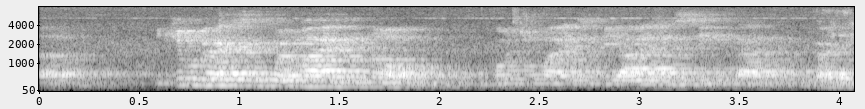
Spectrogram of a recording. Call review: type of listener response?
taking over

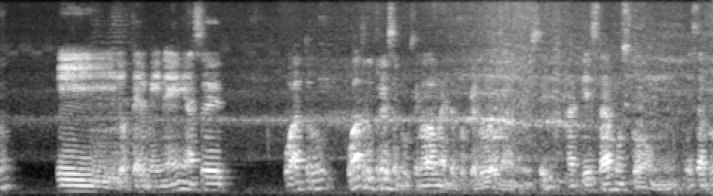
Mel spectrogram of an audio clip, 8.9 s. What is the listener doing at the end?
listening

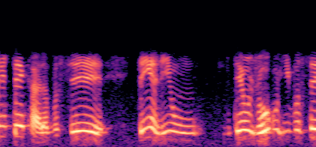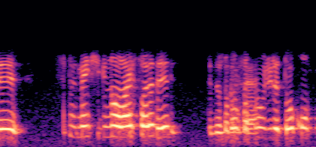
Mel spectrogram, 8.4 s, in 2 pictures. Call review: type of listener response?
listening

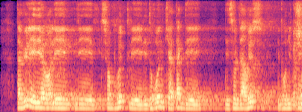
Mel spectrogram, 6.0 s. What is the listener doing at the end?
taking over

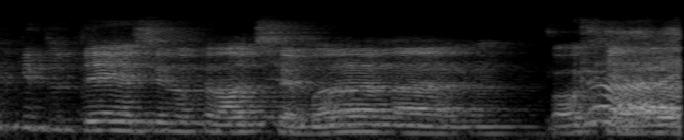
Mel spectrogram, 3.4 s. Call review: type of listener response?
taking over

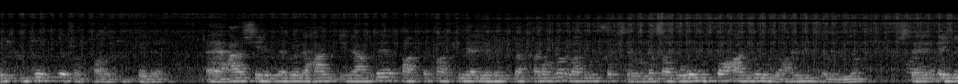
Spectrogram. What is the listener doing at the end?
listening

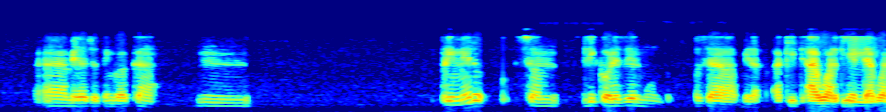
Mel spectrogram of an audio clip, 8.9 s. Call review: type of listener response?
listening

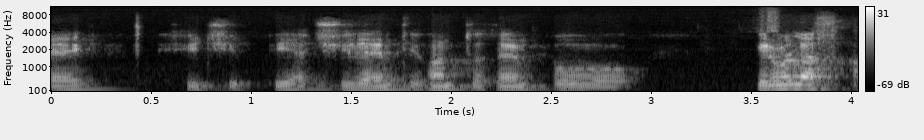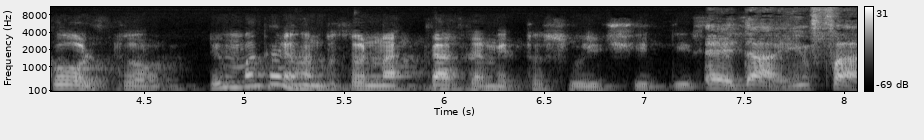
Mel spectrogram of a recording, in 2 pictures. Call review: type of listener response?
taking over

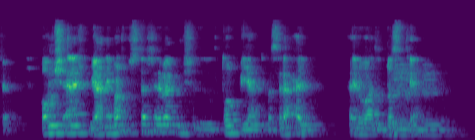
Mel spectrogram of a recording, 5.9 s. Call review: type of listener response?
taking over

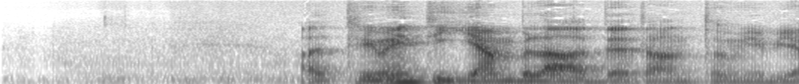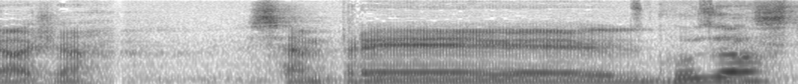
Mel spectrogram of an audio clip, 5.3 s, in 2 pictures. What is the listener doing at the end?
listening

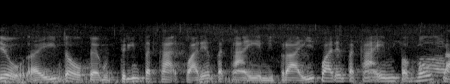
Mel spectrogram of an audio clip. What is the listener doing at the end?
taking over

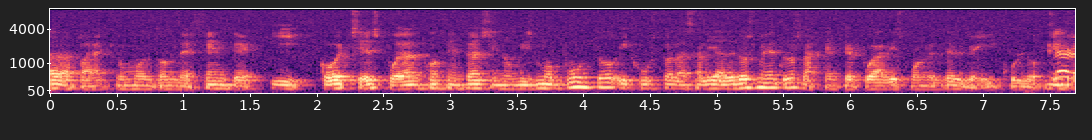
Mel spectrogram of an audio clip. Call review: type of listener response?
taking over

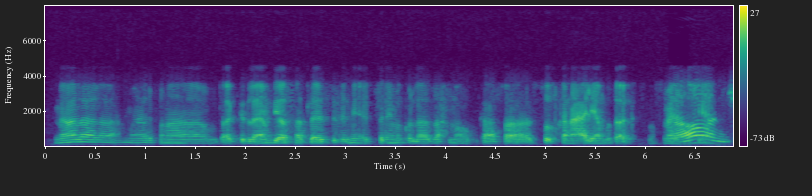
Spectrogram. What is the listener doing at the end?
taking over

